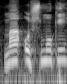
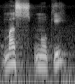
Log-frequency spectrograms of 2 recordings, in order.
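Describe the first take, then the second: First: The vowel after ma is said separately. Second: Ma runs straight into smuki without vowel. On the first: The speaker calls it wrong. "Nggak kita baca ... ma usmuki. Ah, ini fatal ini" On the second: The speaker calls it right. "Hamzahnya nggak dianggap, langsung masuk"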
